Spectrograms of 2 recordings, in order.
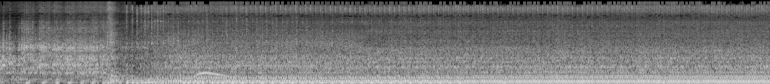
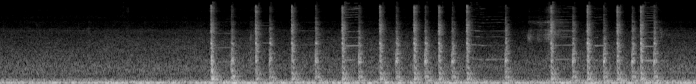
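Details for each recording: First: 20 hp Briggs engine on a mower that sat about five to eight years with a frozen deck: cranks, catches quickly, settles into a steady even run with no misses, shuts down cleanly; healthy. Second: Craftsman Turbo Twin 42-inch mower with 20 hp Briggs & Stratton opposed twin, sitting about five years, on a jumper pack: rapid dry clicks about four a second, engine never rotates. Won't crank.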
